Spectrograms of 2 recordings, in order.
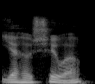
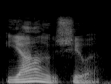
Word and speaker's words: Yahushua: But for reasons we'll explain later in this seminar, the actual accurate pronunciation here is not Yehoshua, but Yahushua.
